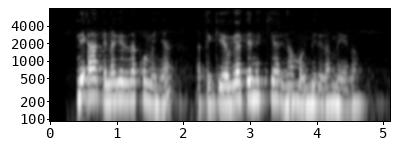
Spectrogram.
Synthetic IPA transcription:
neʔakɛnaɣeɾeɾakomɛɲa̰ːtekeɔɣeakɛnekjaɾenamaimeɾeɾamɛːɣa

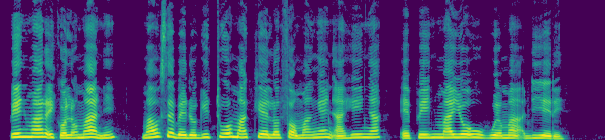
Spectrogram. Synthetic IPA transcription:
pɪɲmaɾɪkolomanɪ | maosebedoɡɪtwomakelot̪ɔmaŋɛɲaɦɪɲa | epɪɲmajouɡwemadjeɾe

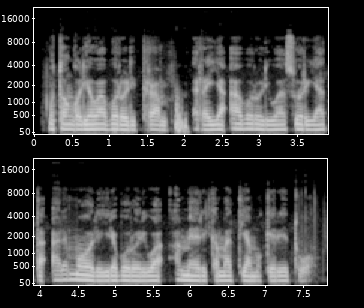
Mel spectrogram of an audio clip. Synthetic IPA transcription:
motoːŋɡoɾjowaβoɾoɾitɾampɾaijaʔaβoɾoɾiwasoɾiataːɾemoɾeiɾeβoɾoɾiwaːmeɾikamatiamokeɾetwo̰

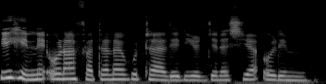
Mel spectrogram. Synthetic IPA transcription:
hihineʔolafatalakutaːleljoɟeɾaɕjaʔolemi

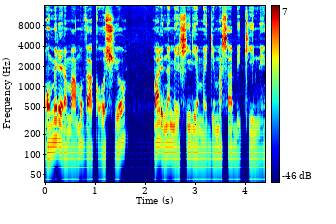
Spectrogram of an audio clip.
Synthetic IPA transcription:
omeɾeɾamamuðakoʃjo | malinameʃiɾiamaiɡemaʃaβikʰine

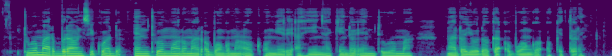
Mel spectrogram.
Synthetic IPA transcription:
twomarbɾaʊnsɪkwɔdentwomɔɾɔmaɾɔ̰bwɔŋɡɔmaʔɔkʰoŋeɾeʔaɦɪɲakendoʔentwoma | ŋatɔjʊdokaʔo̰bwɔŋɡɔʔɔket̪oɾe

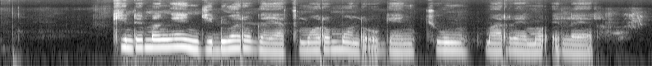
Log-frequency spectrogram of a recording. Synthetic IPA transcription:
kʰindemaŋɛɲd͡ʒidwaɾɔɡajat̪mɔɾɔmɔndɔ̰o̰ɡɛŋt͡ʃuŋmarɛmɔ̰ʔḛlɛr

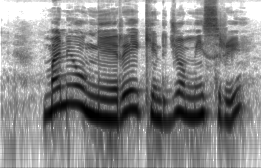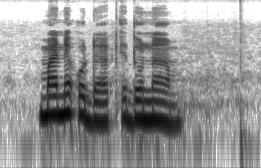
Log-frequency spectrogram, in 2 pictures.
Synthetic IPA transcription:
manɛoŋeɾekindd͡ʒɔmisɾi | manɛʔɔdakɛd̪ɔnam

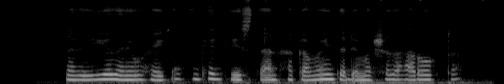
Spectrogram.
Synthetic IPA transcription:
nɐðɪjɐðɐnɪwɑħɑjɡɐʕɪŋkʰɐɡɛːjst̪ʰaːnħɑkʰɐmɛjnt̪ʰɐɖɪmɐʃɐðɐʕɑɾuːrt̪ʰɐ

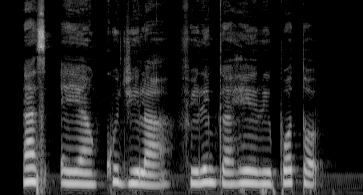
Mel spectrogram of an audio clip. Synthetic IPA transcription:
asɛjaːŋkud͡ʒilaːfiliŋkɐɦɛɾipɔt̪ɔr

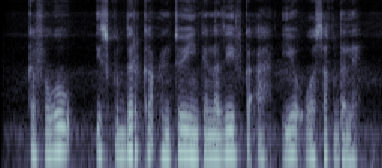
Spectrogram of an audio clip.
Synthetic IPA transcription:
kʰɐfʊɣɔw | ɪskʰʊd̪ɐrkʰɐʕʊnt̪ʰɔːjɪŋkʰɐnɐðiːfkʰɐ̰ʔɐhijɞwɑsɑqd̪ɐlɛh

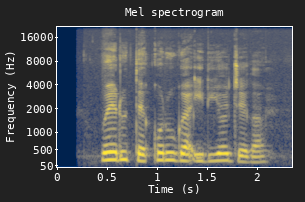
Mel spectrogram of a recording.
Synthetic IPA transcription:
weɾutɛkoɾuɣaʔiɾjɔd͡ʒɛɣa

